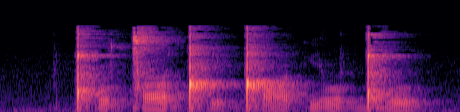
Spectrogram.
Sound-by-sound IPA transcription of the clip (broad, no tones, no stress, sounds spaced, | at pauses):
ǃʰ u ǀ ɤ ǃʰ ḭ ǃʼ ɑ k j u ɡ͡ǃ u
